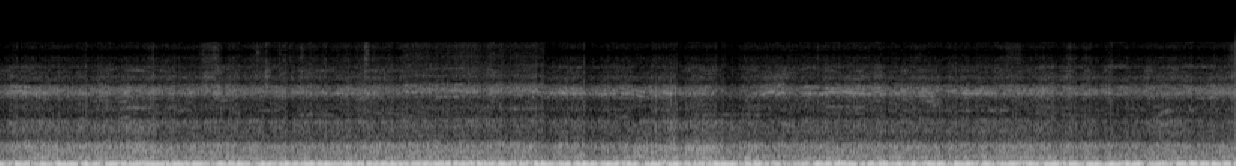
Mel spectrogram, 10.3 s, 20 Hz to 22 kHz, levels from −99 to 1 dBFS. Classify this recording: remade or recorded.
recorded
